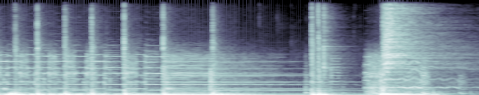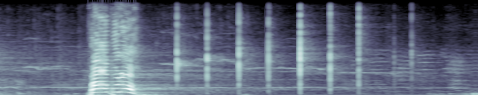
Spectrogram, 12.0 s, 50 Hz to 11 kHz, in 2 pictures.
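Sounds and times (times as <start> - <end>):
slow hand claps: 8.1 - 11.4.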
